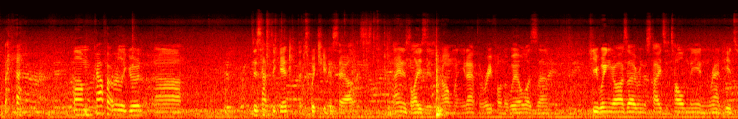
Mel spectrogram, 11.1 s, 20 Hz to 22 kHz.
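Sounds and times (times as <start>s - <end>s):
low background hum: 0.0s - 11.0s
man talking: 0.0s - 11.0s.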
